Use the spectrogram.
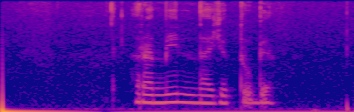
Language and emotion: Russian, neutral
